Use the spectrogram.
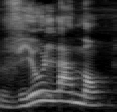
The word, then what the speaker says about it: violemment: en ement, comme violent, violemment. Seulement, il faut se rendre compte de la prononciation. Là, au lieu de prononcer E, on prononce A.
